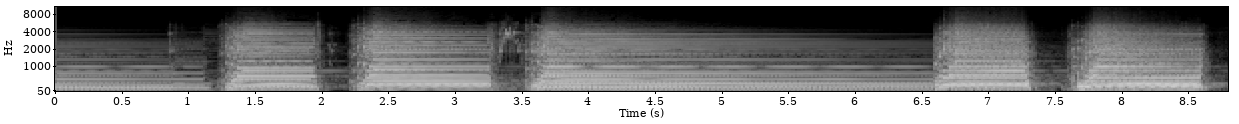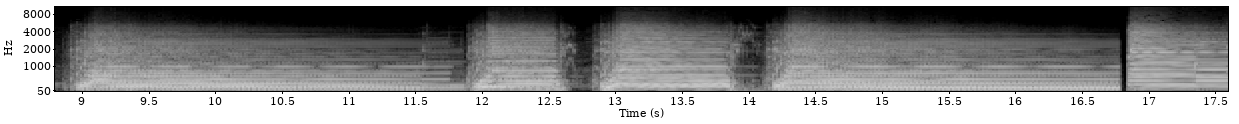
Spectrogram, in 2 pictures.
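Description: Electric guitar played through the JV Effects Honeycomb, a Fatbee-style overdrive pedal, giving a warm, mildly driven tone. Strummed chords alternate between short stabs and chords left to ring for two or three seconds, each one cut off sharply before the next.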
